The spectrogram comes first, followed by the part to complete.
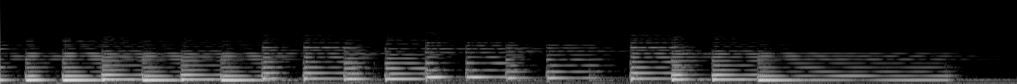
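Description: Piano playing the last bars of a simple beginner melody with both hands, in a steady pulse of about two notes a second. The final note is held for about two seconds and released shortly before the end.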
